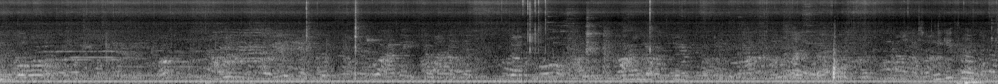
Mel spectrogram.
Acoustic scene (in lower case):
restaurant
